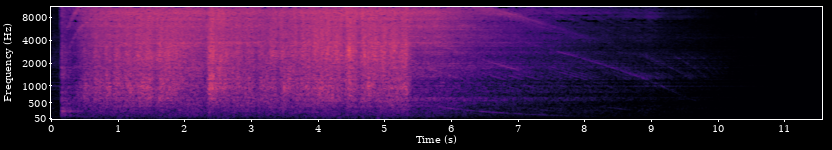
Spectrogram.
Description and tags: Recording of a Hand-dryer. Recorded with a Zoom H5. Part of a pack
